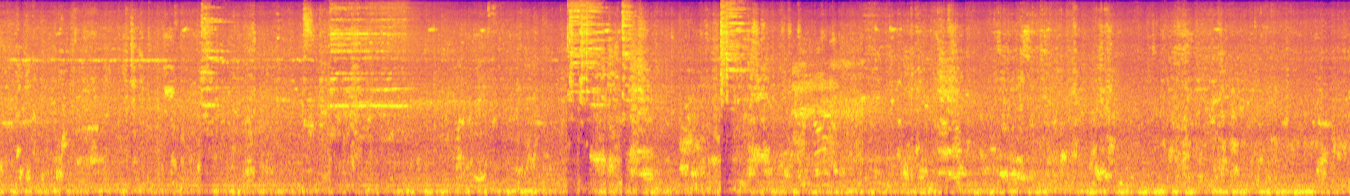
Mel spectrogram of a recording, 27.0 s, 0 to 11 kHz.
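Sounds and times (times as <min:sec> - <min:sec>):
wheel squeals: 0:00.0 - 0:21.6
steel wheels rumbling on rail: 0:00.0 - 0:27.0.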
